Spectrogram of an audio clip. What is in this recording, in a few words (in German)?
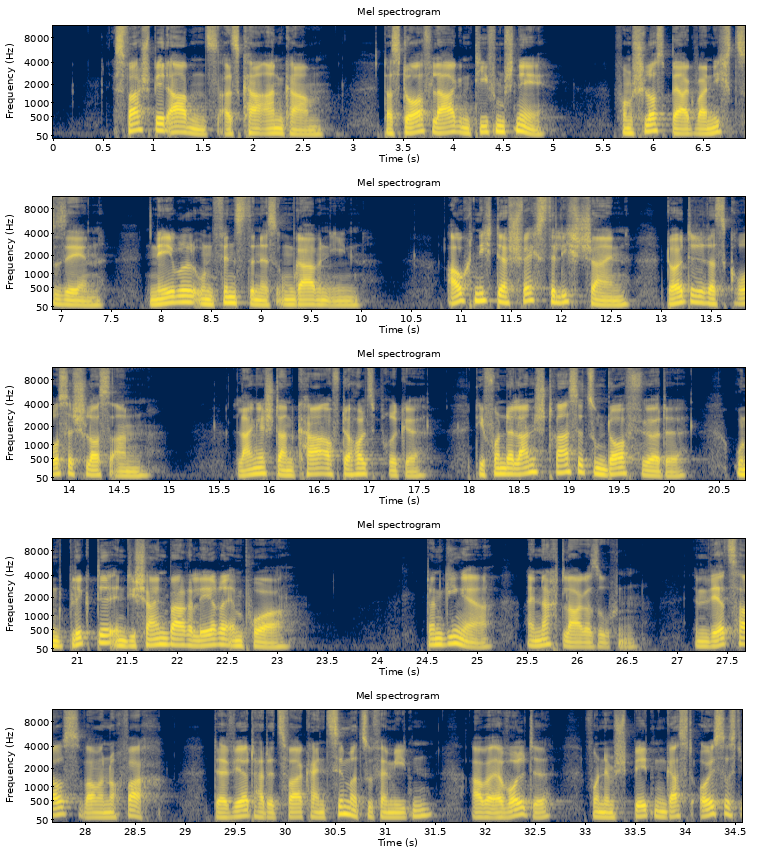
Santiago deutsch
